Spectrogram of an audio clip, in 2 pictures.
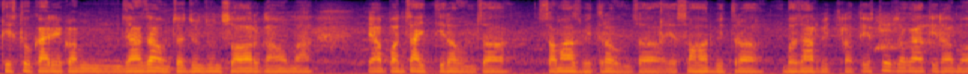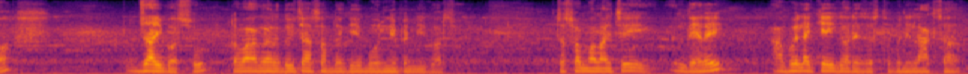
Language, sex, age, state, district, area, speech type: Nepali, male, 45-60, West Bengal, Darjeeling, rural, spontaneous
